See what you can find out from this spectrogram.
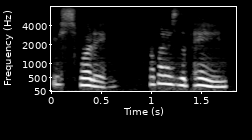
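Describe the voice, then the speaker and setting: A woman voicing a taciturn older male pony doctor who speaks in a measured, cool, stern way. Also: a little high, warm tone, husky, no room sound, muffled recording.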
